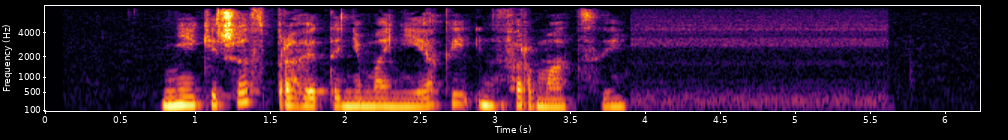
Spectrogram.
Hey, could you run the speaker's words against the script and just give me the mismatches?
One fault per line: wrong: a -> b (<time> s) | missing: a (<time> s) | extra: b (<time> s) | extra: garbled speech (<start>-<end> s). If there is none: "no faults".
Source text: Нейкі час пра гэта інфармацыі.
extra: няма ніякай (2.0 s)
